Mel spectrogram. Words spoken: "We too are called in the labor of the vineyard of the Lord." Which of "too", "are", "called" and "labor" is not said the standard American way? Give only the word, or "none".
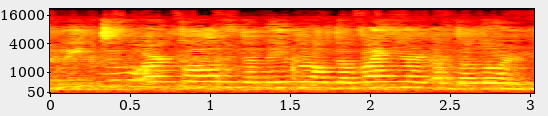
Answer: labor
